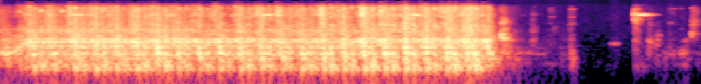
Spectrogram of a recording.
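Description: A sewing machine runs a straight stitch in a steady, rapid, close-up mechanical rattle for about five seconds, then stops abruptly, followed by silence and a faint click.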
